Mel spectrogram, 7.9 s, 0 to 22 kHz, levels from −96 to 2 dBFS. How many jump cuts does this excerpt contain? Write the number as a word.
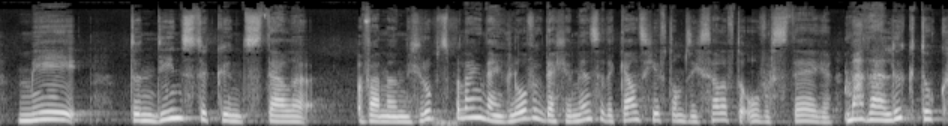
zero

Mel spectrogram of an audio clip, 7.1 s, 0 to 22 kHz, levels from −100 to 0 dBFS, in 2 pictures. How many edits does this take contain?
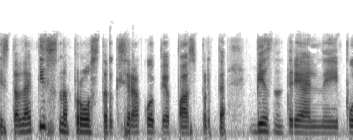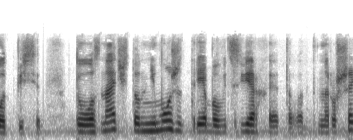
zero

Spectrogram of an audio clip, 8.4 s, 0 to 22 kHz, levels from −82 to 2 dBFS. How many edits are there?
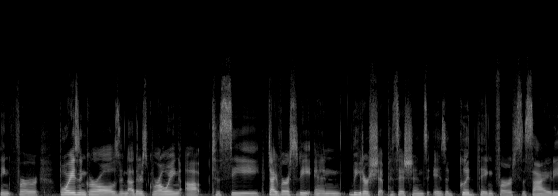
one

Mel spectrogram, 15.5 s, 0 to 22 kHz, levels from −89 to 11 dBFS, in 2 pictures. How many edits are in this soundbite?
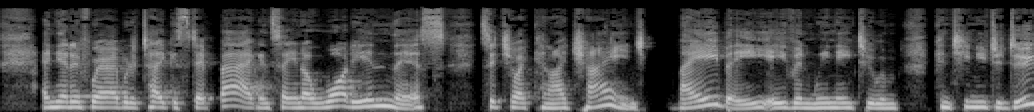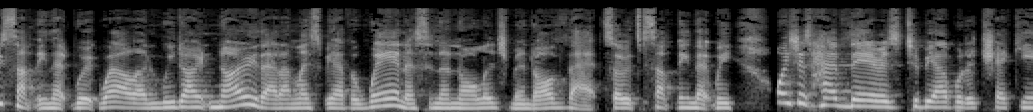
three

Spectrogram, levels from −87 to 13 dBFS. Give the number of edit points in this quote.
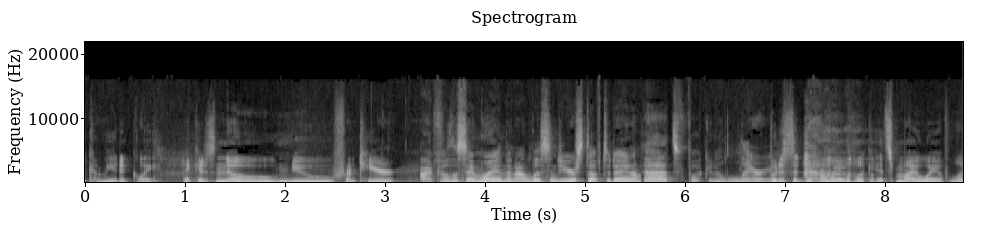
one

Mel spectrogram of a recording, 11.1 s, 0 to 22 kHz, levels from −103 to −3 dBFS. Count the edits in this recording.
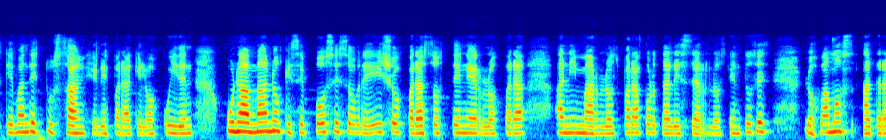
one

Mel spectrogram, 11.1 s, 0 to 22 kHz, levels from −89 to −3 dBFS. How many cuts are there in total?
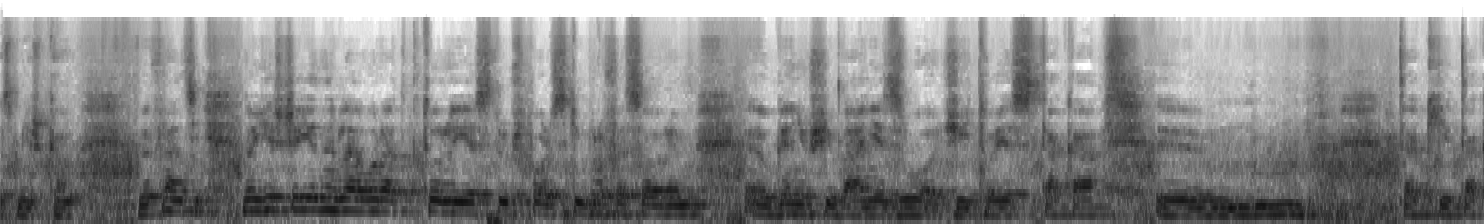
zero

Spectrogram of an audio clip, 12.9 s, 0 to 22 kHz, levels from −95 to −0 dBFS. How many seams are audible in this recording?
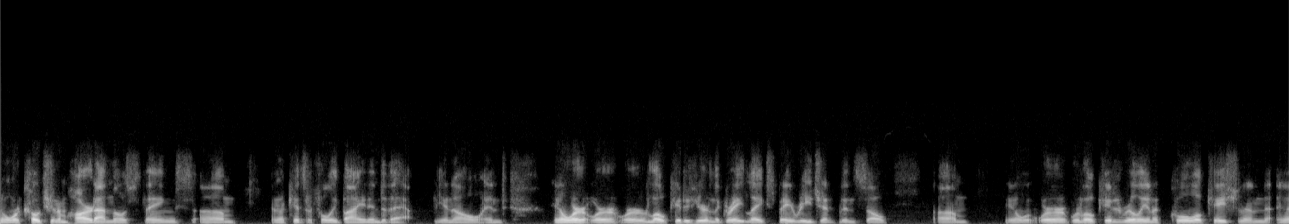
three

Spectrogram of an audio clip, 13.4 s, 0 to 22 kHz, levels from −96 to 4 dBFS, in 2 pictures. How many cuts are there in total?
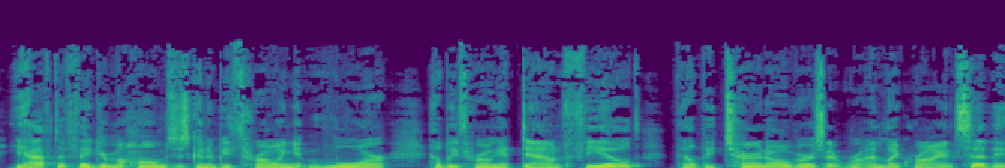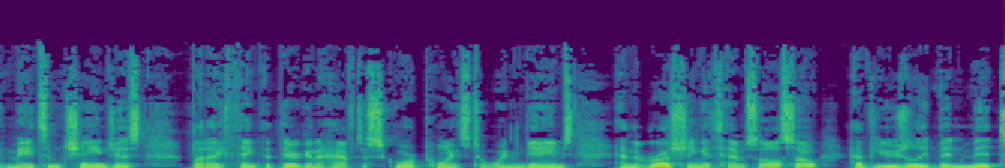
one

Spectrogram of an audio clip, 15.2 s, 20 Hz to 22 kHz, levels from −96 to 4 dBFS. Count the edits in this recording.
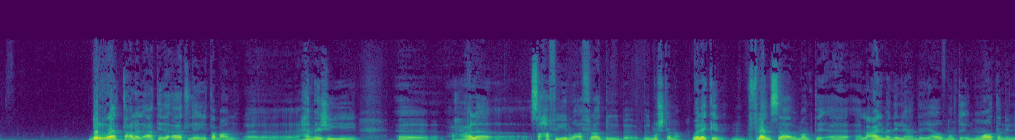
two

